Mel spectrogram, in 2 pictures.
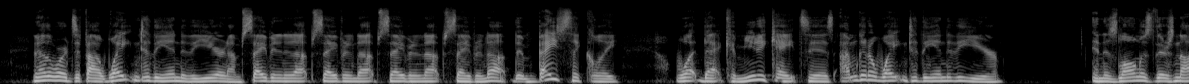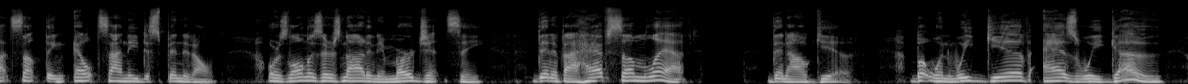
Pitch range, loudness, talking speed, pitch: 130-160 Hz, -24 LUFS, 200 wpm, 145 Hz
